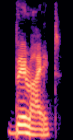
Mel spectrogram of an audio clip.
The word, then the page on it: barite: Indian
